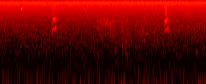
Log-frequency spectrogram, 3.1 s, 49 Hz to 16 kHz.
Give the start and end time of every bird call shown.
[0.25, 0.35] unidentified bird
[0.75, 0.85] Gray-crowned Rosy-Finch (Leucosticte tephrocotis)
[2.45, 2.55] Gray-crowned Rosy-Finch (Leucosticte tephrocotis)

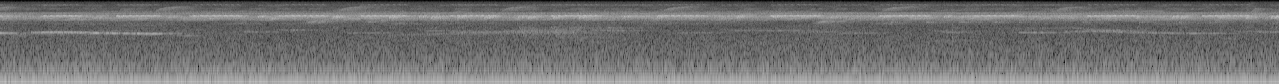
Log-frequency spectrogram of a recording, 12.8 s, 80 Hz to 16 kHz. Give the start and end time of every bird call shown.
[0.00, 1.98] Black-faced Antthrush (Formicarius analis)
[0.00, 12.80] Hauxwell's Thrush (Turdus hauxwelli)
[3.98, 5.98] Plumbeous Antbird (Myrmelastes hyperythrus)
[4.98, 6.08] Buff-breasted Wren (Cantorchilus leucotis)
[9.88, 12.28] Black-faced Antthrush (Formicarius analis)

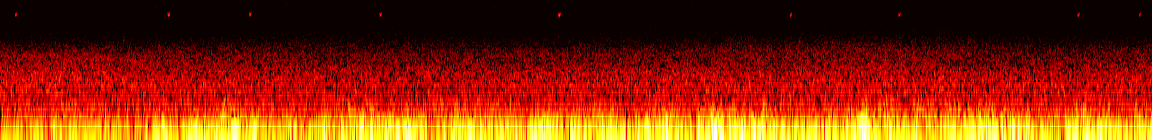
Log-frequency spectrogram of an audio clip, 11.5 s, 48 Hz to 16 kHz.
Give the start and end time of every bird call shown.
[0.11, 0.21] White-crowned Sparrow (Zonotrichia leucophrys)
[1.61, 1.71] White-crowned Sparrow (Zonotrichia leucophrys)
[2.41, 2.51] White-crowned Sparrow (Zonotrichia leucophrys)
[3.71, 3.91] White-crowned Sparrow (Zonotrichia leucophrys)
[5.51, 5.71] White-crowned Sparrow (Zonotrichia leucophrys)
[7.81, 8.01] White-crowned Sparrow (Zonotrichia leucophrys)
[8.91, 9.11] White-crowned Sparrow (Zonotrichia leucophrys)
[10.71, 10.91] White-crowned Sparrow (Zonotrichia leucophrys)
[11.31, 11.41] White-crowned Sparrow (Zonotrichia leucophrys)

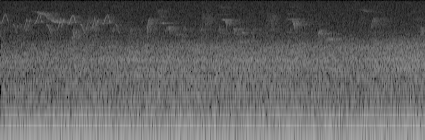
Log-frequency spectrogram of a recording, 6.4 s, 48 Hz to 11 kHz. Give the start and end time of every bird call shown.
[0.00, 1.98] Common Yellowthroat (Geothlypis trichas)
[0.00, 5.67] Gray Catbird (Dumetella carolinensis)

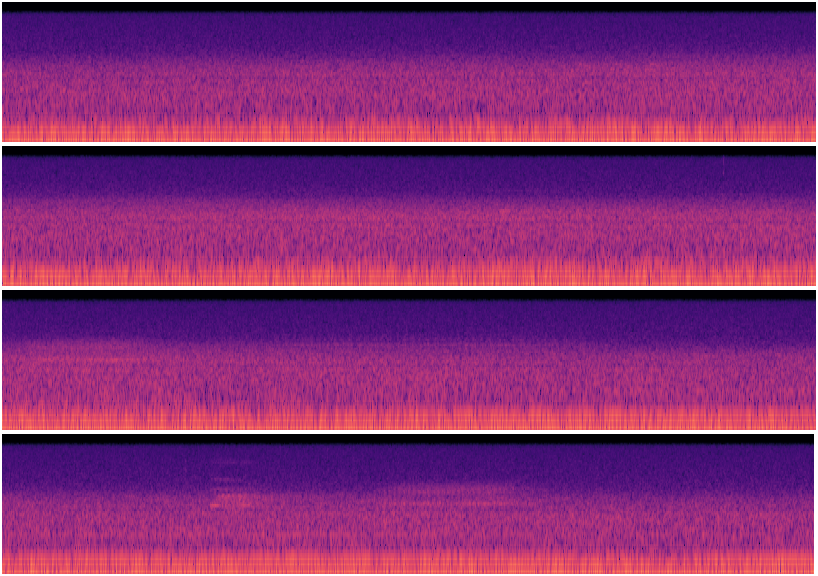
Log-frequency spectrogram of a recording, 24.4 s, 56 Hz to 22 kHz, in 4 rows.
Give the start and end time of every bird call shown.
[12.27, 13.67] unidentified bird
[19.67, 20.17] Red-bellied Woodpecker (Melanerpes carolinus)
[20.87, 22.47] unidentified bird

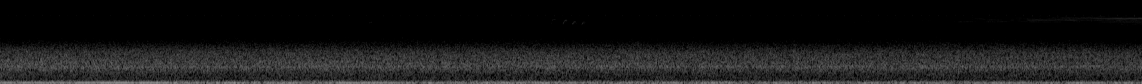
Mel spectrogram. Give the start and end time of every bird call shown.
[5.33, 6.13] Black-capped Chickadee (Poecile atricapillus)

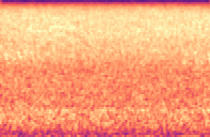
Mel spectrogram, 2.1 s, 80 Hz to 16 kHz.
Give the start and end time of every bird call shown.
[0.00, 2.11] American Goldfinch (Spinus tristis)

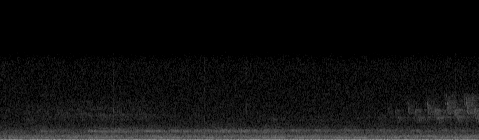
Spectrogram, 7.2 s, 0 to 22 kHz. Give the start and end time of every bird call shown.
[4.40, 7.19] American Crow (Corvus brachyrhynchos)
[5.70, 7.19] Ovenbird (Seiurus aurocapilla)

